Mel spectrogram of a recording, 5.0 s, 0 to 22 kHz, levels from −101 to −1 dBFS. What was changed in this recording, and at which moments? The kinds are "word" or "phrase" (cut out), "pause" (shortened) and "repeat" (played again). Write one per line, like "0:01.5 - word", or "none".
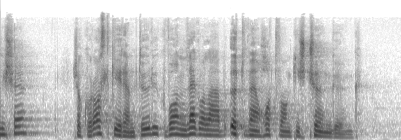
none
